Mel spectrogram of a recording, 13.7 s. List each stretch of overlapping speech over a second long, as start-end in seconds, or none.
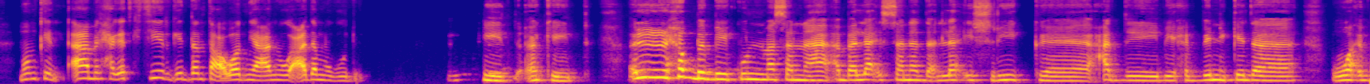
none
